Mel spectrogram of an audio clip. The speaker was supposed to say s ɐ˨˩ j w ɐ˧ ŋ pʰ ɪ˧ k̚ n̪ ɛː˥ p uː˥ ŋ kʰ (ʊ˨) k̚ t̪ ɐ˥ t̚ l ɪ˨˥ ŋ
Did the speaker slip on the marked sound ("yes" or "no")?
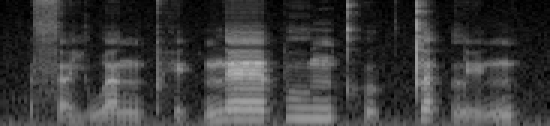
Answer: yes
